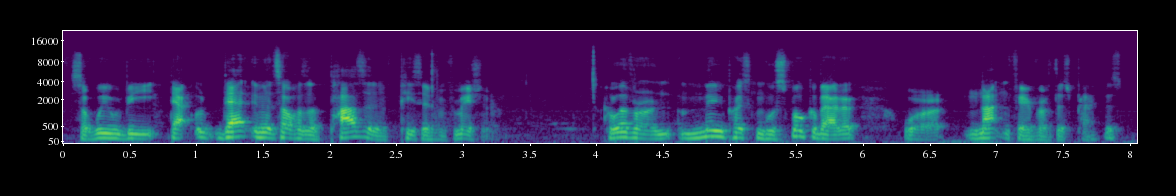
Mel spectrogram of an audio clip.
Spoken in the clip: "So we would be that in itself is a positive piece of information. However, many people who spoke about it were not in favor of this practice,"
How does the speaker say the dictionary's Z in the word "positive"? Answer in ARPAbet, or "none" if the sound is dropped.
Z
